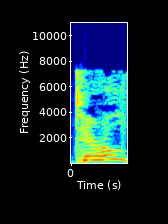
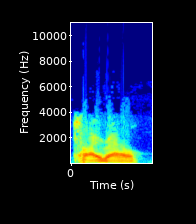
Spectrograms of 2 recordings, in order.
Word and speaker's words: Tyrell: Beyond the Grave itself trell trell how am I pronouncing your name it's Tyrell Tyrell okay there we go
